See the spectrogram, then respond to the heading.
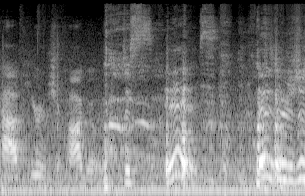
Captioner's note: laughs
